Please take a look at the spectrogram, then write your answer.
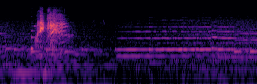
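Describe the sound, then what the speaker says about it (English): Cats in the video game Genshin Impact meow insistently, a loud, drawn-out yowl followed by softer, repeated mewing. "Your cats seem pretty worked up."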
